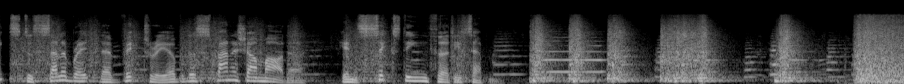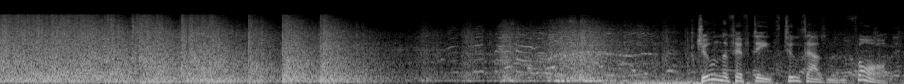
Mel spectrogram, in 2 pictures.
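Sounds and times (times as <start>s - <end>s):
muskets firing: 7.8s - 13.3s.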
